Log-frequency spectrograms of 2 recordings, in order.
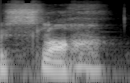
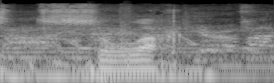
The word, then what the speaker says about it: slough: Because I think I look at slough, and I knew at least one of you was going to go slough. This is like cough. It's spelled the same way as cough. Yeah, it's sluch. Sluch.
